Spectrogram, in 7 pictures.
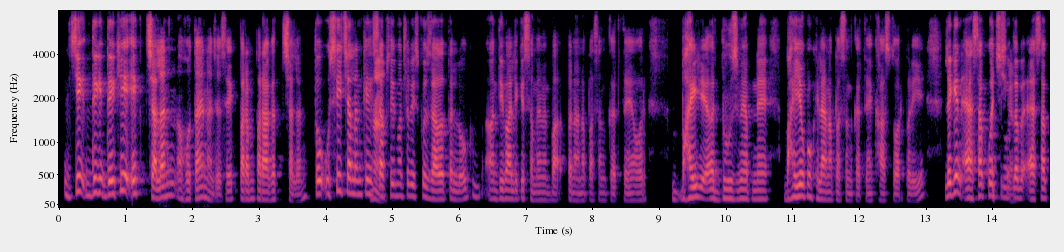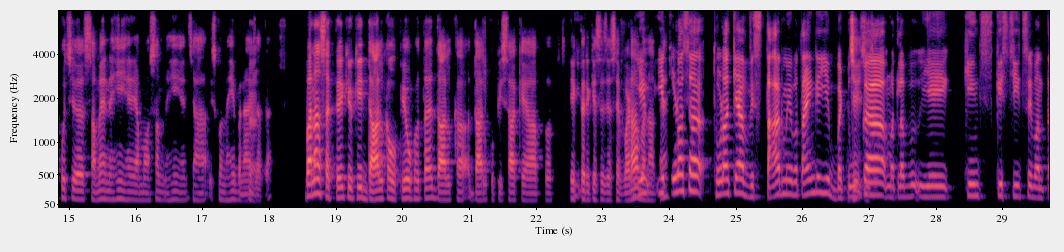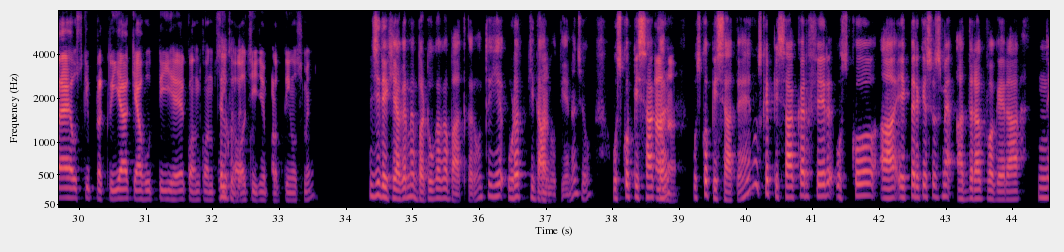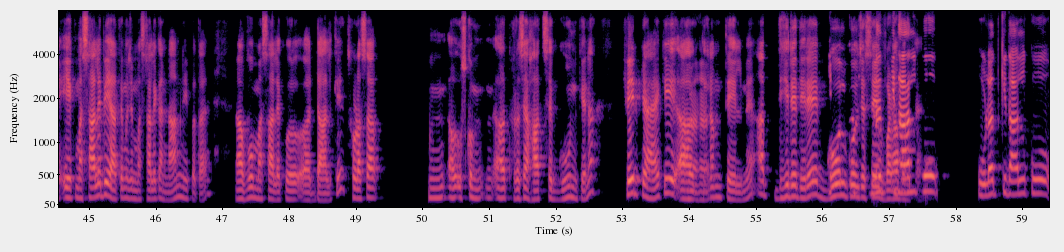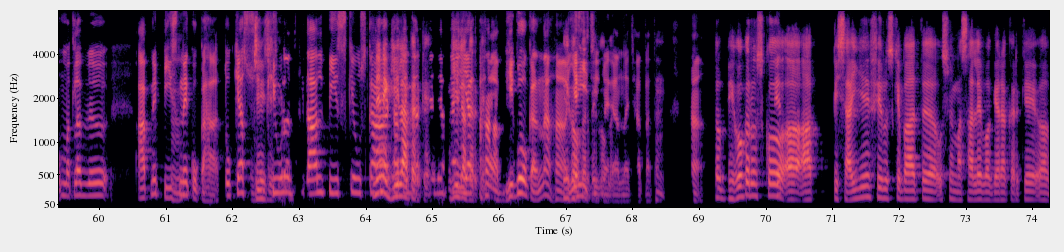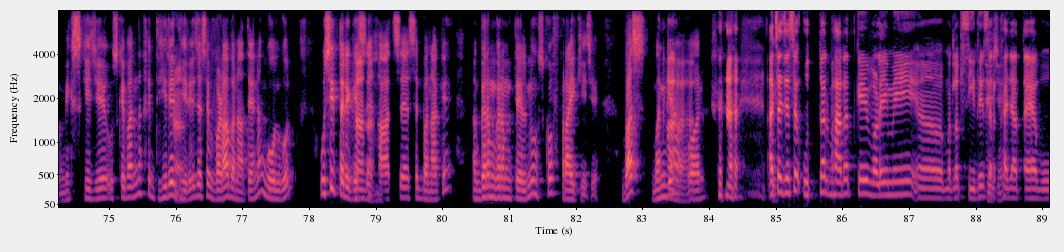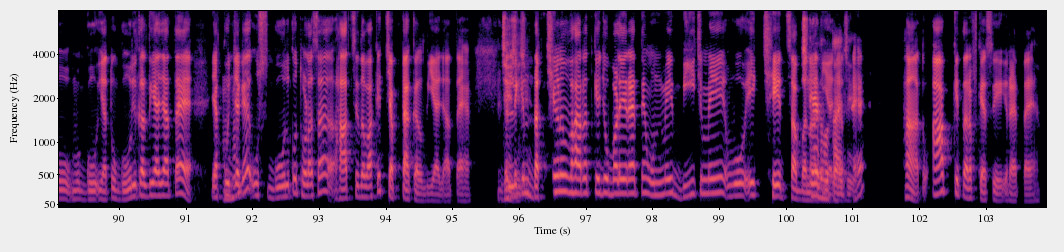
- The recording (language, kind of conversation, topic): Hindi, podcast, बचपन में माँ या दादी के हाथ की कौन-सी डिश आपको सबसे ज़्यादा याद आती है?
- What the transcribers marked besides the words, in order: in English: "मिक्स"; in English: "फ्राई"; chuckle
